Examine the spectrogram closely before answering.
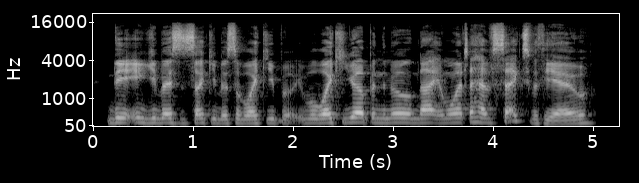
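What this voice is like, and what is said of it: Laughing imitation with attempted accent. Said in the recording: “I will say this in laugh because that's how he said it in laugh, like as a joke ... My accent's horrible ... I just wanted to like try to copy him”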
